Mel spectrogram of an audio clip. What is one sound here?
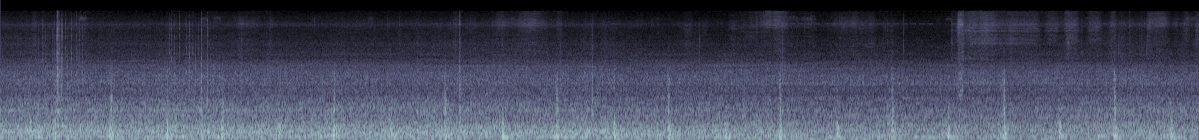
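Raindrops tap on a car's windscreen.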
